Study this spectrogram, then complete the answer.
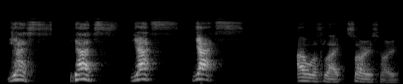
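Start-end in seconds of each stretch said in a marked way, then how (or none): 0.1-2.5 high, loud triumphant yes. Retold or imitated. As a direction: cheer each yes louder. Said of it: "And I was like".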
